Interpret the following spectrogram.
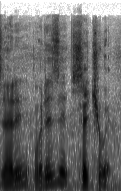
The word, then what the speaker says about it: Scituate: And one from Scituate High School, which is where Sammy Owens is from. Scituate? Is that it? What is it? Scituate. Scituate.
